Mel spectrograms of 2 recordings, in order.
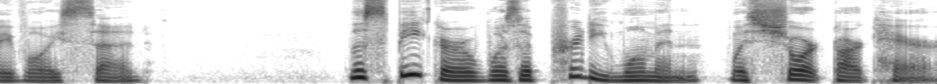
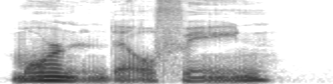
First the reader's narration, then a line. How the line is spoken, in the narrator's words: he said in a deep voice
